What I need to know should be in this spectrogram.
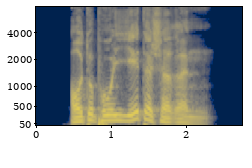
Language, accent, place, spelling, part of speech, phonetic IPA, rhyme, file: German, Germany, Berlin, autopoietischeren, adjective, [aʊ̯topɔɪ̯ˈeːtɪʃəʁən], -eːtɪʃəʁən, De-autopoietischeren.ogg
- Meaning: inflection of autopoietisch: 1. strong genitive masculine/neuter singular comparative degree 2. weak/mixed genitive/dative all-gender singular comparative degree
